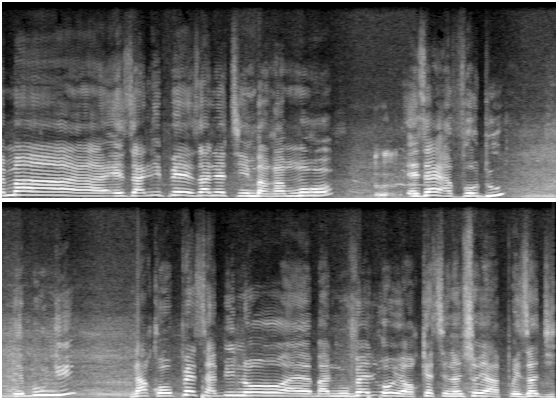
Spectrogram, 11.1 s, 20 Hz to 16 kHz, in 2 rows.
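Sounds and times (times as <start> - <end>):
man talking: 0.0 - 5.1, 5.7 - 11.0
car driving past: 5.0 - 7.4.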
